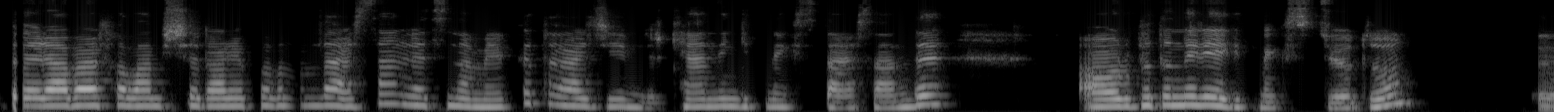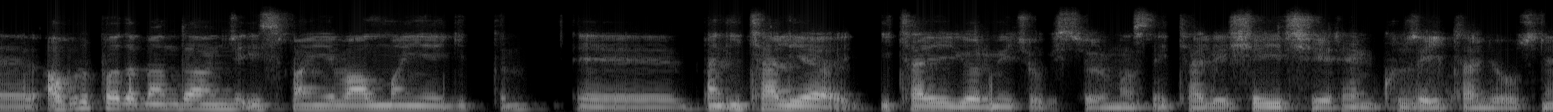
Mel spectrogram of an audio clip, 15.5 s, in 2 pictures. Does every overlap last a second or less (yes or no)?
yes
